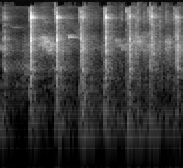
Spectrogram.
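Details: Bicycle riding: sharp light metallic taps, several each second, with no motor, as the chain slaps against the frame.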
